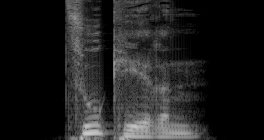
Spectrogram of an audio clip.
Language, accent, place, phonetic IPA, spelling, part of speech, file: German, Germany, Berlin, [ˈt͡suːˌkeːʁən], zukehren, verb, De-zukehren.ogg
- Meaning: 1. to turn (rotate) something 2. to stop for a bite to eat on the way 3. to visit briefly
